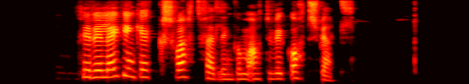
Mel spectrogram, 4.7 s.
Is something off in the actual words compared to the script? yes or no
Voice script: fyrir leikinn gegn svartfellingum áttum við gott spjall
no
